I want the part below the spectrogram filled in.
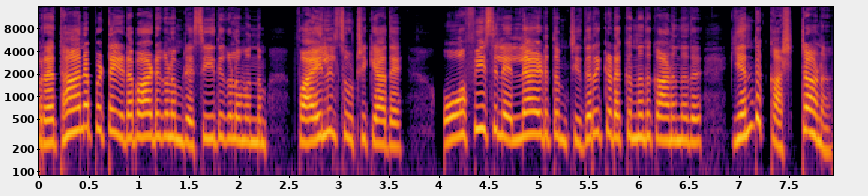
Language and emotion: Malayalam, angry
